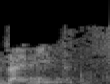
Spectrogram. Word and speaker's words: Давид: Его можно прочесть как Дуд, можно прочесть как Дот, но вообще оно читается как Давид.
